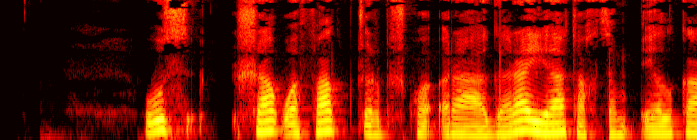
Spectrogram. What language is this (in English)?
Abkhazian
